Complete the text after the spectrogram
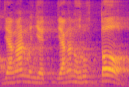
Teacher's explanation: Bunyinya memang to. Tetapi pangkal lidahnya nggak naik, mestinya pangkal lidahnya naik.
